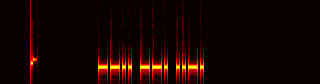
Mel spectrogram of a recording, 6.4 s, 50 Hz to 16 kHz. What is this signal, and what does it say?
Morse code, heard as a keyed tone, about 20 wpm, 700 Hz. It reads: ZGF
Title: Three Letter-Number Combinations - 20wpm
